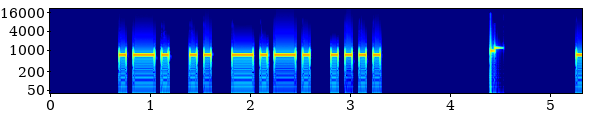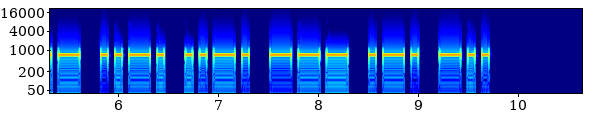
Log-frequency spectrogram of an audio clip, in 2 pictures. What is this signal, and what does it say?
Morse code, heard as a keyed tone, about 17 wpm, 700 Hz. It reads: RICH AFFORD
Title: Sentences from Top 1100 Words - New Word Drill Alt - 17wpm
